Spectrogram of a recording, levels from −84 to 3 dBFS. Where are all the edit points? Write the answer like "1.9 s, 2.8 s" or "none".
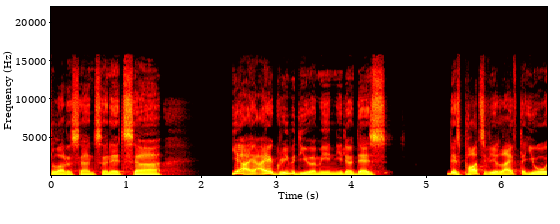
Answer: none

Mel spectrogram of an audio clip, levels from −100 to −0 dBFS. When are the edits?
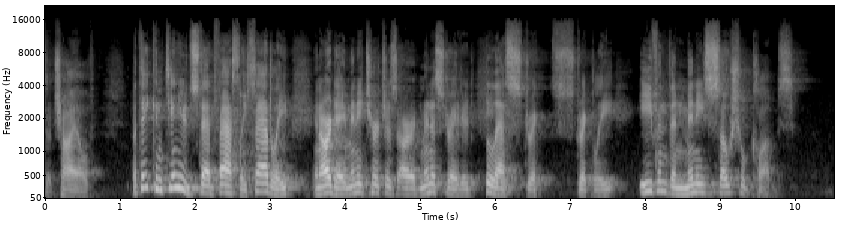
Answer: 5.9 s

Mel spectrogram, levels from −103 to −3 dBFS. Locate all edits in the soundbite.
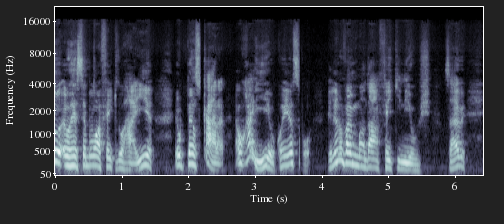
0.9 s, 2.2 s, 3.7 s

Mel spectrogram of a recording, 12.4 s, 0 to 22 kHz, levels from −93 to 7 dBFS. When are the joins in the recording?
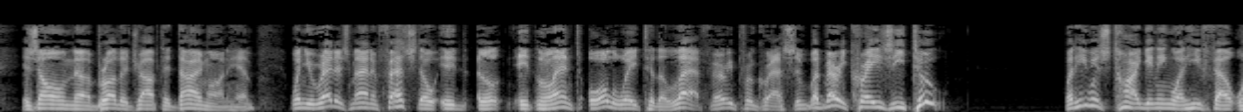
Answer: none

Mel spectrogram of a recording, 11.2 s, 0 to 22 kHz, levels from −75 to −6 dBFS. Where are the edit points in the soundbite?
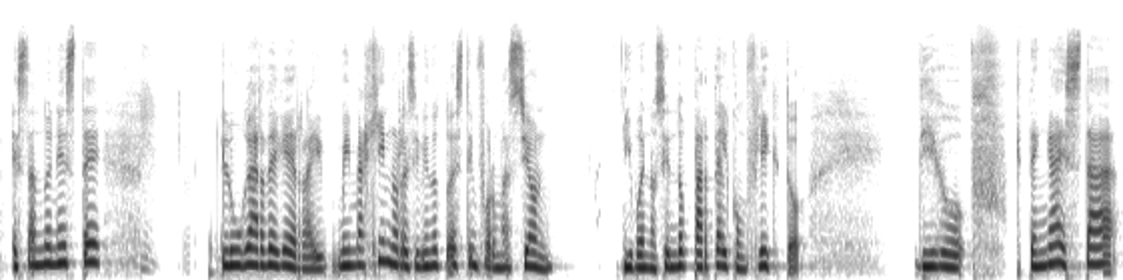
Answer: none

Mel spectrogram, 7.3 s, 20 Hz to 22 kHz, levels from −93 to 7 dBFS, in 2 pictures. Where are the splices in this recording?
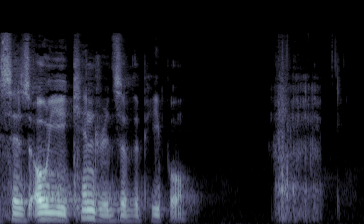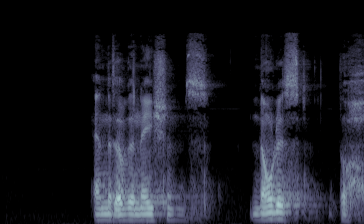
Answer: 4.8 s

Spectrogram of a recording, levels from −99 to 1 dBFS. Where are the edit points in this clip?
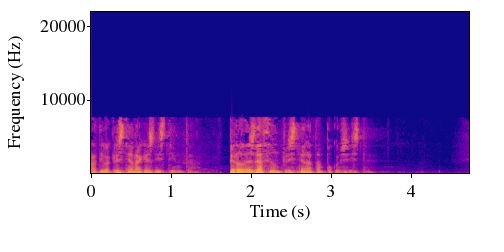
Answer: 1.6 s, 2.4 s

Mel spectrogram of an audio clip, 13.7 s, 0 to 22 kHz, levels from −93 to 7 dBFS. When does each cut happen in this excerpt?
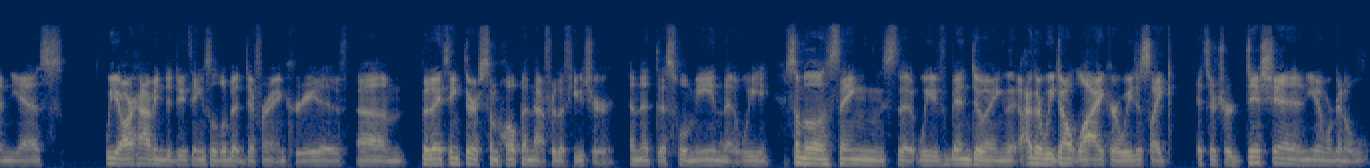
3.5 s, 7.9 s

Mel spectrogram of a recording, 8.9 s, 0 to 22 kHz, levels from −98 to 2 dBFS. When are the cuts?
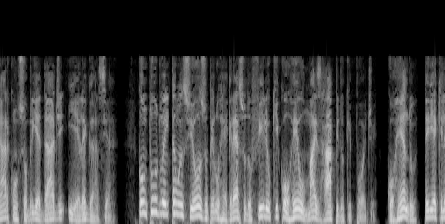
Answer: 3.4 s

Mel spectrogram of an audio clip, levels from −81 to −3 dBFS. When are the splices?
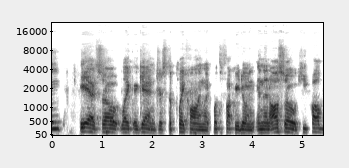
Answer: none

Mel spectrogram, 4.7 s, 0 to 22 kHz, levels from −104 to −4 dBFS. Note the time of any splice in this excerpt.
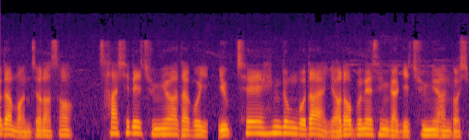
2.0 s

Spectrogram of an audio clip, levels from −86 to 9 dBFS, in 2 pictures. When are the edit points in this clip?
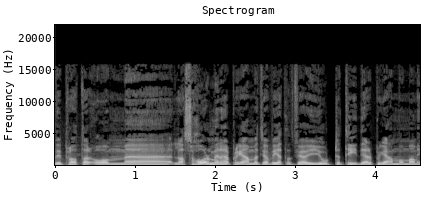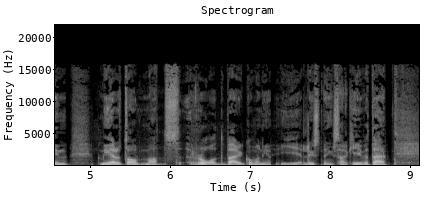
4.5 s, 7.3 s

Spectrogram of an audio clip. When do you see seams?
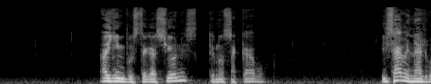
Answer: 2.3 s

